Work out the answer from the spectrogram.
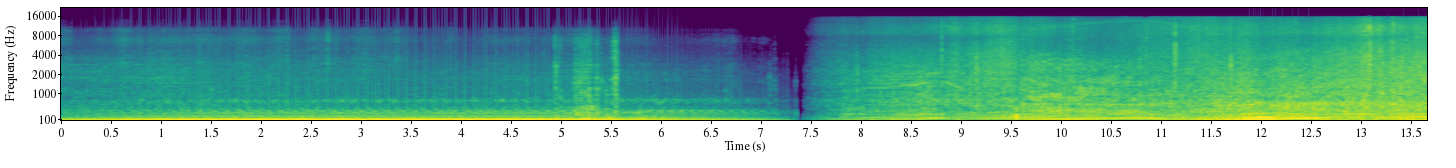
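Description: Off-road 4x4 engine idling with a steady deep hum, which fades out about seven seconds in. Then a Nissan Patrol's engine revs up and down, its pitch rising and falling, as it drives up a leaf-covered forest slope.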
